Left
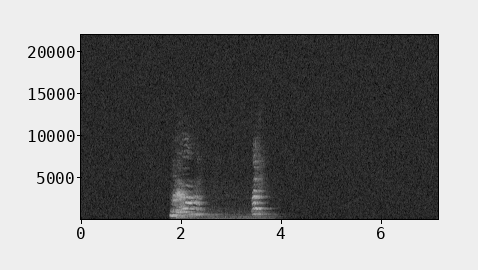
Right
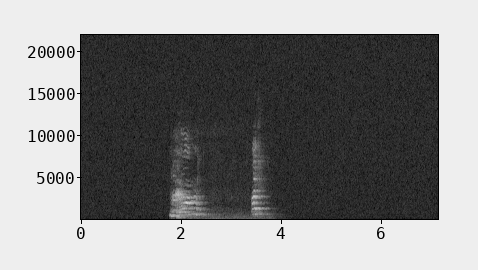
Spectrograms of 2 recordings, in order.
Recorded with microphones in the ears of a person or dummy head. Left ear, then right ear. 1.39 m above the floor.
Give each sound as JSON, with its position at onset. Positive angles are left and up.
{"t": 1.8, "sound": "a cat meowing", "side_deg": -55, "distance_m": 2.5}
